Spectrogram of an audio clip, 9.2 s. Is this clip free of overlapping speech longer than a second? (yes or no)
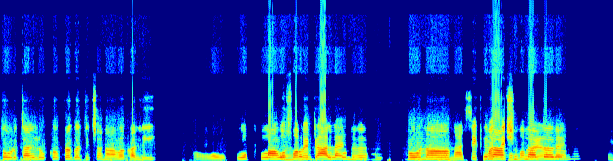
no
